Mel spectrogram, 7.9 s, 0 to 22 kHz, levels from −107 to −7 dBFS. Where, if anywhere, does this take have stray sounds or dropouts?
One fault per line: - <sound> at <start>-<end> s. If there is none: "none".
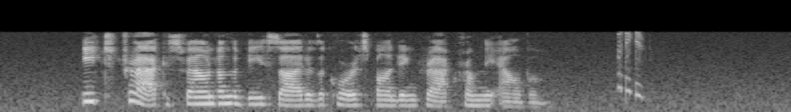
- chirp at 6.2-6.5 s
